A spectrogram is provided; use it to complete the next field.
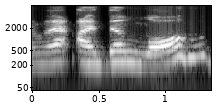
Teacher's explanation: وعد اللہ، دال پہ زبر ہے، اللہ کے نام میں لام جلالہ ہوگا، اس کو لام کو ہیوی کر کے پڑھیں گے · عین زبر عین کو الف کی طرح نہیں پڑھنا ہے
